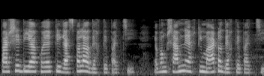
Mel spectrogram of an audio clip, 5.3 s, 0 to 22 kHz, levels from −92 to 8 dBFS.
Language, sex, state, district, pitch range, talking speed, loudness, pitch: Bengali, female, Assam, Hailakandi, 205-260 Hz, 135 wpm, -19 LUFS, 245 Hz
